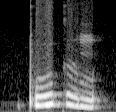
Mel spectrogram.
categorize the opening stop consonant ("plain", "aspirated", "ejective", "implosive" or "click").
ejective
